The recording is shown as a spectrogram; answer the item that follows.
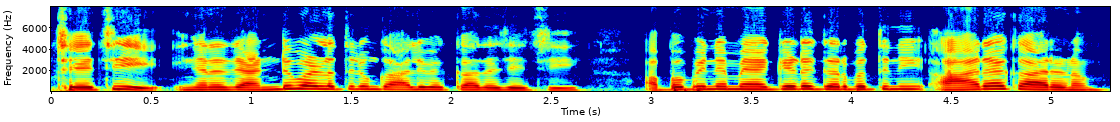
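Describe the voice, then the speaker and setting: A woman's voice: on the high side, brisk, darkish tone, clear, resonant tone, natural voice. Woman voicing a fretful, sarcastic uncle in a story recap. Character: worried middle-aged man, the uncle.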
